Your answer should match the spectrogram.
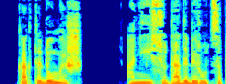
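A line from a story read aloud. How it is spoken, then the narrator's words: Whispered. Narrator (Russian): прошептала Джози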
